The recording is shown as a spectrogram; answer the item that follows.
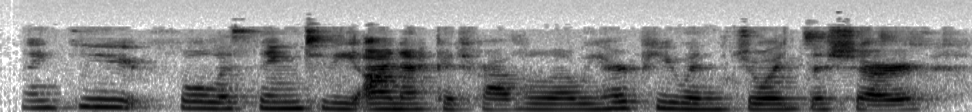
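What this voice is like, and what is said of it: Australian accent. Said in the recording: “your awesome sounding Australian accent”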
